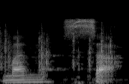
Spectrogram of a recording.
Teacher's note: So we spell it with a Z, but it sounds like our S. Voiceless. Manzanas.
